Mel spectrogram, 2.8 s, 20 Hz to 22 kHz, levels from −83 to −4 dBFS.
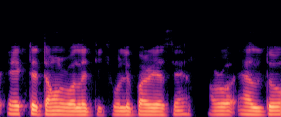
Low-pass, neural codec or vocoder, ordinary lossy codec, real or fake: none; codec, 16 kHz, 4.8 kbps, FACodec; none; fake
